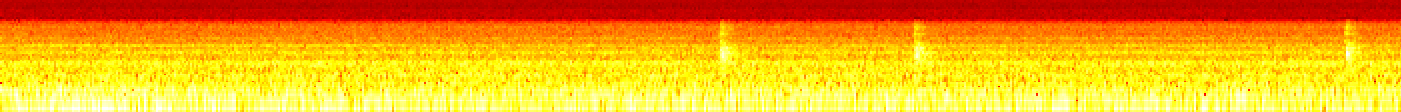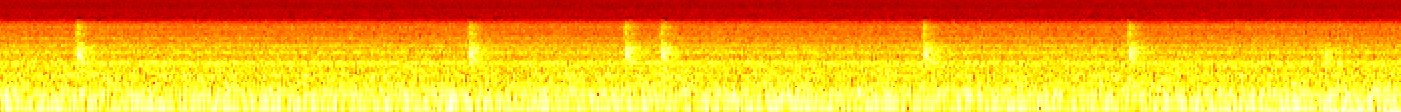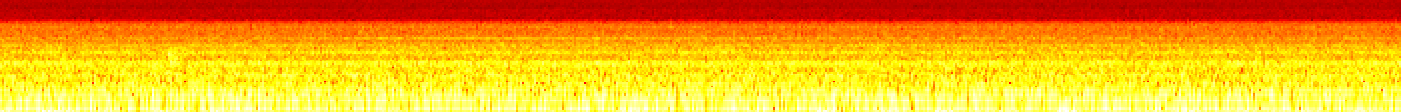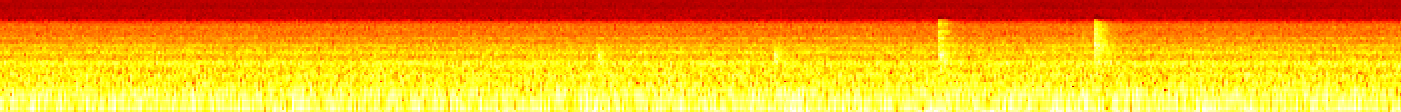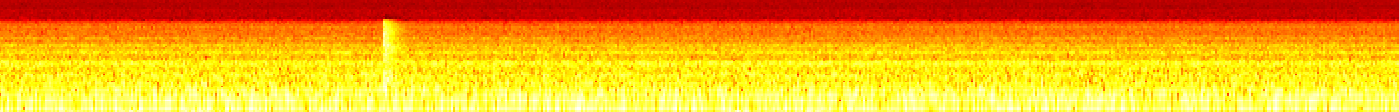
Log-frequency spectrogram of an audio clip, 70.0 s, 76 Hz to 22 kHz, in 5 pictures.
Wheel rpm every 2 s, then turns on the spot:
0, 0, 0, 0, 0, 0, 0, 0, 0, 0, 0, 0, 0, 0, 0, 0, 0, 0, 0, 0, 0, 0, 0, 0, 0, 0, 0, 0, 0, 0, 0, 0, 0, 0, 0.
none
